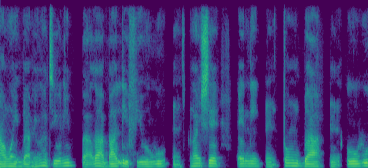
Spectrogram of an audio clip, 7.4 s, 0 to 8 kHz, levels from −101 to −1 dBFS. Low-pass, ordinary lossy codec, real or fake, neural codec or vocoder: none; none; fake; codec, 16 kHz, 2 kbps, FreqCodec, larger model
